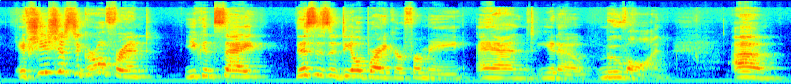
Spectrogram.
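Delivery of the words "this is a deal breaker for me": ordinary talk, nothing marked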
